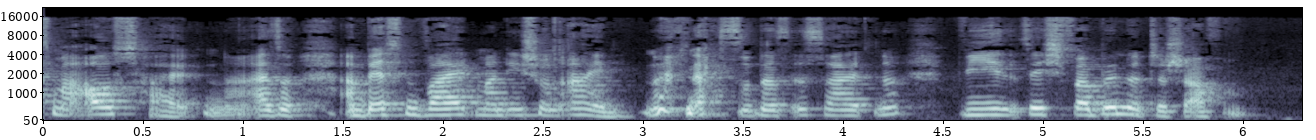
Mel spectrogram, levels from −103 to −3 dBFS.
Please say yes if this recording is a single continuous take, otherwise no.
yes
